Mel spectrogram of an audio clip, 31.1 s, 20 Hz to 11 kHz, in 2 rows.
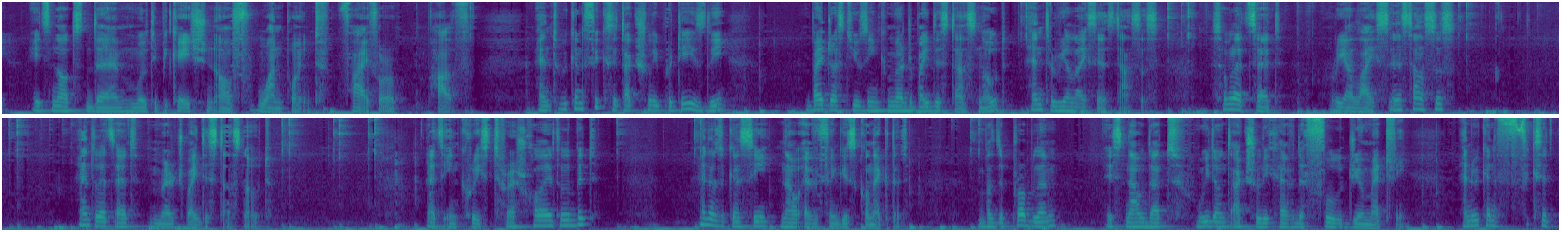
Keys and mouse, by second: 6.4 n, 7.5 middle click, 8.3 middle click, 10.2 click, 11.5 click, 11.8 click, 12.1 shift+a, 14.1 shift+a, 14.9 shift+s, 16.1 shift+a, 18.5 shift+a, 19.2 click, 20.3-21.7 shift+drag, 22.5 click, 23.3 middle click, 24.2 middle click, 25.0 z, 25.3 click, 25.9 middle click, 26.9 middle click, 29.8 middle click.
